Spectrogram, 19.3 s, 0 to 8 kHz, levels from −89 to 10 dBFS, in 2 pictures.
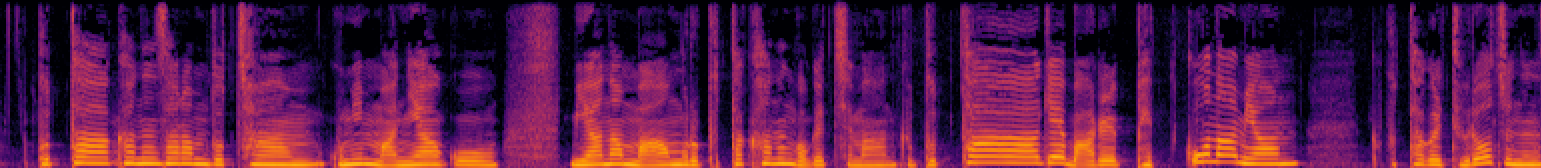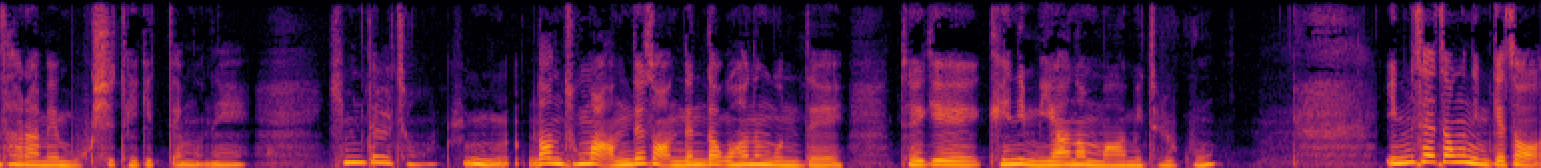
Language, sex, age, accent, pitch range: Korean, female, 20-39, native, 195-270 Hz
